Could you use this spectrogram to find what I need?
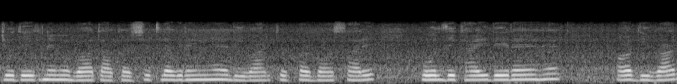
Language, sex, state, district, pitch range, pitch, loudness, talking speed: Hindi, female, Chhattisgarh, Bilaspur, 200-215 Hz, 210 Hz, -14 LUFS, 175 wpm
